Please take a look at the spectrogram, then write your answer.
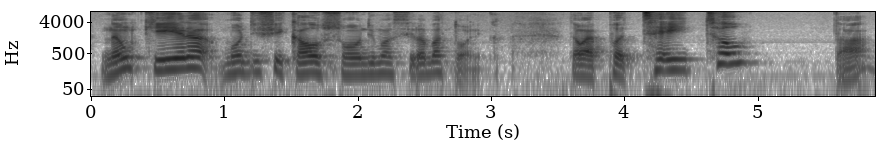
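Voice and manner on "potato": "potato" with both Ts crisply pronounced; British T. Shown as a demonstration. Teacher giving the British pronunciation, both Ts sounded. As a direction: say "potato" keeping each T a true T. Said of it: "No, no inglês britânico".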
